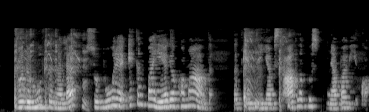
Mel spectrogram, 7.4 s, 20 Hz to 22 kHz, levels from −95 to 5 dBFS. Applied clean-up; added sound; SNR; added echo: classical method log-MMSE.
